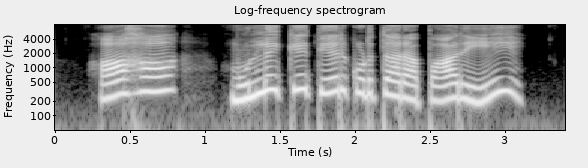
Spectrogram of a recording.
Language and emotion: Tamil, surprised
